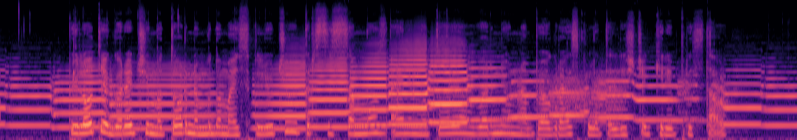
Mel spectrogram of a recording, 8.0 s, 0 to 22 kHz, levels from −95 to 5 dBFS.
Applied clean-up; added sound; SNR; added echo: none; Trumpet; -3 dB; none.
